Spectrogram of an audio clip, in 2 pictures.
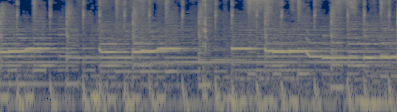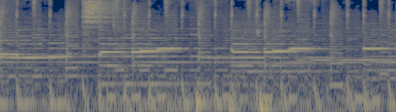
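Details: Melodic background music with a steady tune and light percussion plays throughout, with faint speech and no animal voice.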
